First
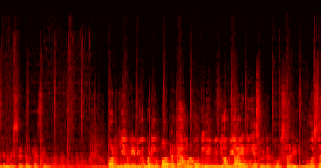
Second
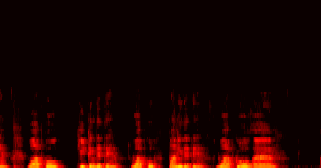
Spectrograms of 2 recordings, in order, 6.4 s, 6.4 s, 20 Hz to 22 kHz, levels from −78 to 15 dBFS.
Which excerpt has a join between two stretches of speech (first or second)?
first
